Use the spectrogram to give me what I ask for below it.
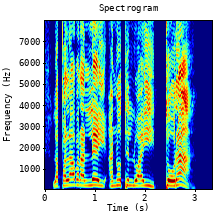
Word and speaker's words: Torá: palabra ley anótenlo ahí torá tal cual t o r a con acento en la a la torá la torá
